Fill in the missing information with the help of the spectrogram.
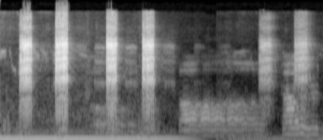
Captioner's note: corn crake craking sound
